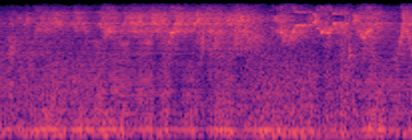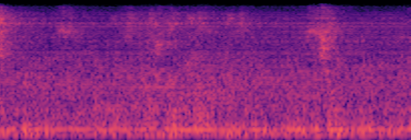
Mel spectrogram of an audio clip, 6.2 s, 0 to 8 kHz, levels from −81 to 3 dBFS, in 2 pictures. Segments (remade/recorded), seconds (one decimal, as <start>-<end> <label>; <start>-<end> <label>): 0.0-1.8 remade; 1.8-2.7 recorded; 2.7-6.2 remade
